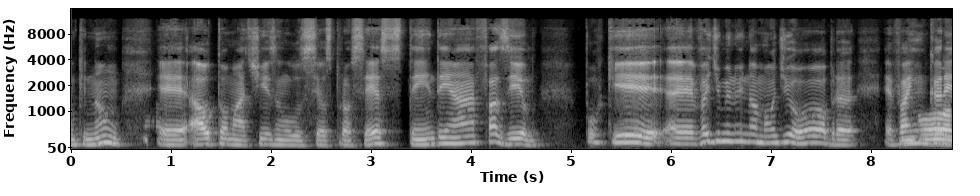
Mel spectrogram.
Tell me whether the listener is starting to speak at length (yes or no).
no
